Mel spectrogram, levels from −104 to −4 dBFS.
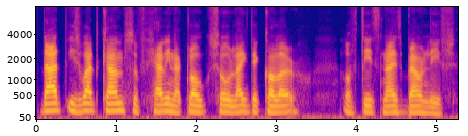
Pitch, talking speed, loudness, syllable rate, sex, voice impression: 135 Hz, 195 wpm, -23 LUFS, 4.8 syllables/s, male, masculine, adult-like, slightly tensed, slightly weak, clear, calm, friendly, slightly reassuring, unique, slightly lively, kind, slightly modest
